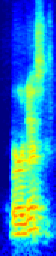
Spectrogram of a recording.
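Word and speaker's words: Berlis: appointment of Aird and Bearless, is that how you pronounce it? Correct. Bearless LLP as the Integrity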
